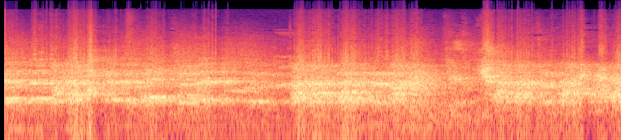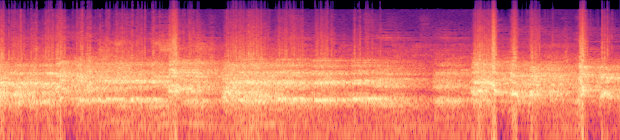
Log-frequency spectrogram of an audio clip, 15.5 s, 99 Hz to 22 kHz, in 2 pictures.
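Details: Many dogs recorded on 19 August 2016 bark, yip and howl together in a loud, unbroken chorus, with sharp barks cutting through overlapping wavering howls for the whole stretch.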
